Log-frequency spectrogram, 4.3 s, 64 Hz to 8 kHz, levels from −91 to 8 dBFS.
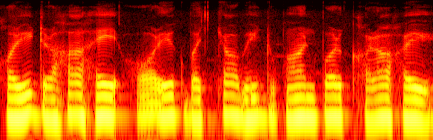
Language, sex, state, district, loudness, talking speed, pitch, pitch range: Hindi, male, Haryana, Rohtak, -15 LUFS, 150 wpm, 140 Hz, 130-145 Hz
